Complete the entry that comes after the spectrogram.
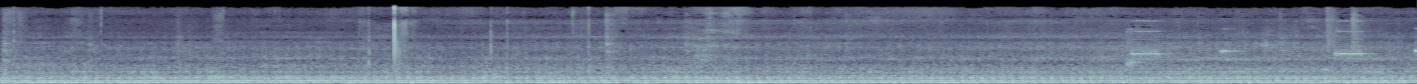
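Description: Steady low rumble of a moving passenger train, heard from inside the carriage. A few short, faint high tones come near the end.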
